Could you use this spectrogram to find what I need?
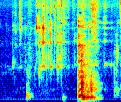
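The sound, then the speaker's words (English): A few light glassy clinks and rattles, like ice shifting in a glass of iced tea, followed by a louder slurping sip of the iced tea. No one speaks. “I'm drinking iced tea today. And I'm drinking water because I'm hot.”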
